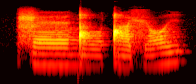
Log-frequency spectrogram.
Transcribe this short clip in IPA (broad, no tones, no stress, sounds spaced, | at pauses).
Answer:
ʂ ɛː ŋ͡ǃ oː ǃ a xʲ ɔ i̯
